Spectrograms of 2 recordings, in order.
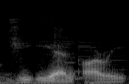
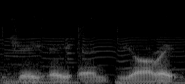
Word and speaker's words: genre: Genre, genre.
